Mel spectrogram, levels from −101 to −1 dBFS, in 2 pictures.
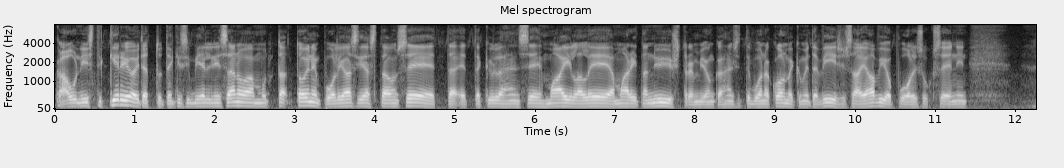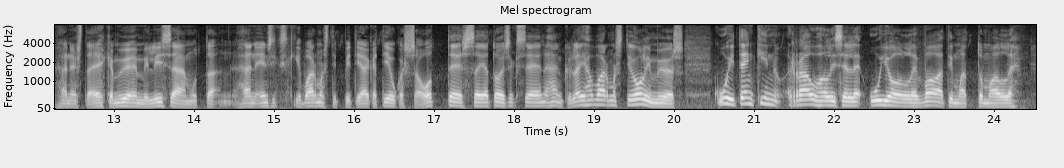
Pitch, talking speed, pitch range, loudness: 115 Hz, 125 wpm, 105-130 Hz, -19 LUFS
